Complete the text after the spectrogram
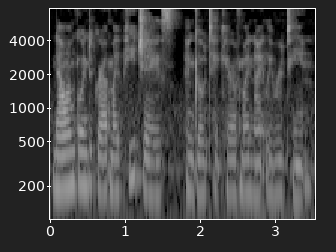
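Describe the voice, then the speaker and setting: A woman playing a caring, gently teasing young survivor in an audio drama. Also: on the low side, fairly even intonation, brisk, a little hiss or hum, lightly acted. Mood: playful. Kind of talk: fan audio drama acting.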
